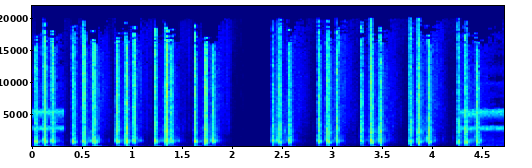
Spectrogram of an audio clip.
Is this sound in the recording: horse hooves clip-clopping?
yes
